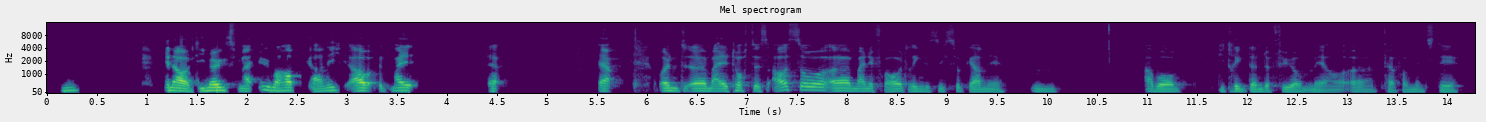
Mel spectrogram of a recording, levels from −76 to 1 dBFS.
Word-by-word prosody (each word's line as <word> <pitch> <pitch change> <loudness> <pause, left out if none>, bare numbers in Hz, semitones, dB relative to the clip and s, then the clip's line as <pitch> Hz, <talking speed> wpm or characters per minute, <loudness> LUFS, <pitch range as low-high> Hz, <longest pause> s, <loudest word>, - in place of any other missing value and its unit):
Mhm. 150 +2 -4 0.8
Genau, 140 -4 +8
die 125 +5 -2
mögen's 150 0 +7
mal 125 -1 -1
überhaupt 150 -5 +4
gar 115 +2 -2
nicht. 155 +3 -3
A 140 +2 +7 0.2
weil 145 0 +3 0.8
Ja. - - -3 1.0
Ja. - - 0 0.4
Und, 135 -1 +1
äh, 130 0 +3
meine 125 -1 0
Tochter 140 -4 -3
ist 115 - -11
auch - - +1
so. 175 -3 +1
Äh, 135 0 +2
meine 125 -1 -4
Frau 120 +1 -2
trinkt 115 -1 -8
das 110 +2 -17
nicht 110 -1 -13
so 110 - -11
gerne. 105 -1 -6 0.3
Hm, 110 -1 -12 0.8
aber 115 -1 -2 0.4
die 120 - -10
trinkt 115 -3 -5
dann 105 -1 -2
dafür 100 0 -5
mehr, 95 +1 -11
äh, - - -34
Pfefferminztee. 95 -1 -11
120 Hz, 150 wpm, -23 LUFS, 105-140 Hz, 1.0 s, Genau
